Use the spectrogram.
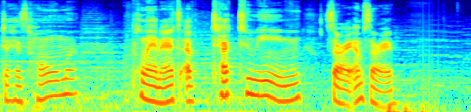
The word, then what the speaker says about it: Tatooine: his home planet of Tatooine sorry I'm sorry how do you say that Tatooine Tech Two Ein Tatooine Tatooine this location is called Tatooine Tatooine easy Once you know Tatooine and now videos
